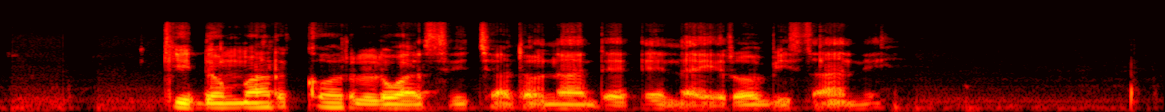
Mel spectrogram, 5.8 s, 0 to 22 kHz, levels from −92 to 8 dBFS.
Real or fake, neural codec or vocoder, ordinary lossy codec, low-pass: fake; vocoder, 22.05 kHz, 80 mel bands, WaveNeXt; none; none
